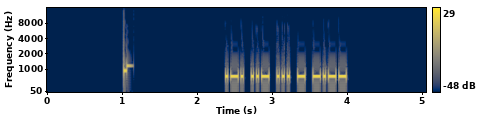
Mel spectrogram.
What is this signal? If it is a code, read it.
Morse code, heard as a keyed tone, about 35 wpm, 700 Hz. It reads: RUSTY
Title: USA Common Names - Max 5 Letters - 35wpm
